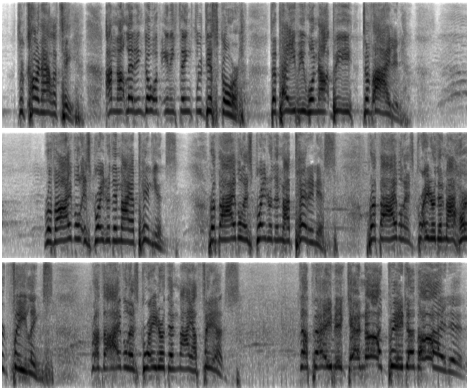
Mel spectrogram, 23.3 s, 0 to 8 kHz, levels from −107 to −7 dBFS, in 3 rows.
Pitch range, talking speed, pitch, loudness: 265-330 Hz, 120 wpm, 290 Hz, -14 LUFS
